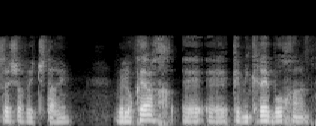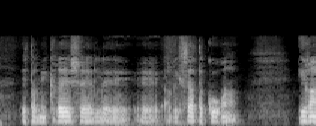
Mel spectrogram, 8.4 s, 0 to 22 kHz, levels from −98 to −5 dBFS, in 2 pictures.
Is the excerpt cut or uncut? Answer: uncut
